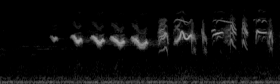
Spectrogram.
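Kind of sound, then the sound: bird, redwing song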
